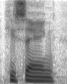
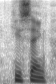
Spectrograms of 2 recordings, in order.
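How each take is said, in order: Both takes have the same delivery.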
